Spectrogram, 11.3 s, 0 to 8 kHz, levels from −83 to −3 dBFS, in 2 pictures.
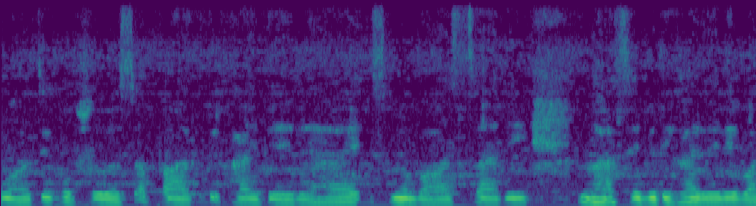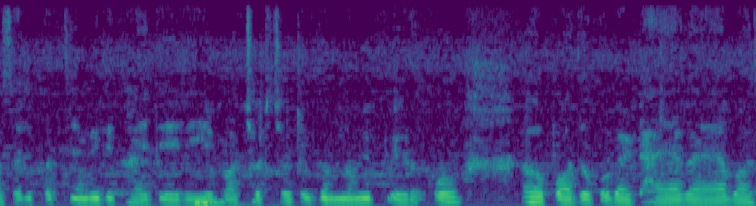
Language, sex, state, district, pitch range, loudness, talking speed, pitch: Hindi, female, Bihar, Sitamarhi, 170-180 Hz, -32 LUFS, 205 wpm, 175 Hz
